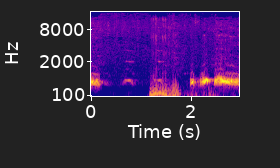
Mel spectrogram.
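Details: A spotted dove, recorded as a lure to get other doves calling, coos in soft, low, hollow notes, a brief coo opening and a fuller rolling coo closing, split by a burst of dull low thumping.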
